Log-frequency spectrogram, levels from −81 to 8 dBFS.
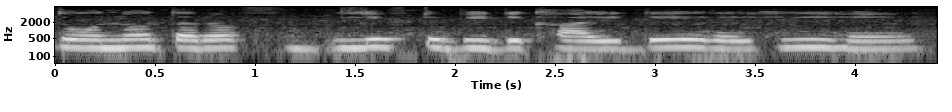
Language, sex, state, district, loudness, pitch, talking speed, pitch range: Hindi, female, Uttar Pradesh, Lucknow, -13 LUFS, 210 Hz, 110 wpm, 195-220 Hz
